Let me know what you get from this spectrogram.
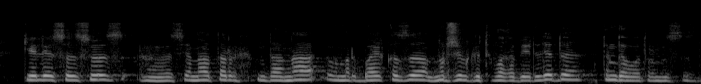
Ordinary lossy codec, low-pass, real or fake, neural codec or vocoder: AAC, 32 kbps; 7.2 kHz; fake; vocoder, 22.05 kHz, 80 mel bands, Vocos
